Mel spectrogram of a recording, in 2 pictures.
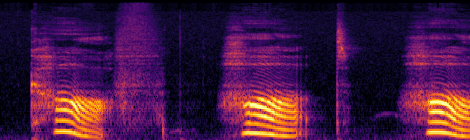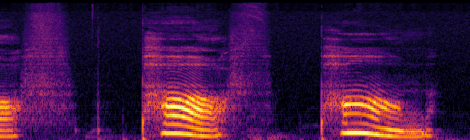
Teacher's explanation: the R and the L are accomplishing the same task. They're telling us that the vowel sound needs to be longer and deeper. So, instead of focusing on the L, focus on producing a long open vowel sound.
